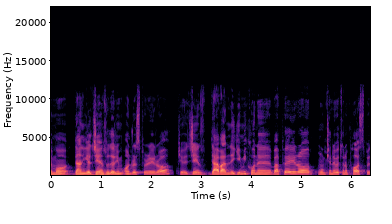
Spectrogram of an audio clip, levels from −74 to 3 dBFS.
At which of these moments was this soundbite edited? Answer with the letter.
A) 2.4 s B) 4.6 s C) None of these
A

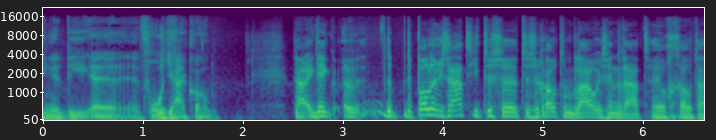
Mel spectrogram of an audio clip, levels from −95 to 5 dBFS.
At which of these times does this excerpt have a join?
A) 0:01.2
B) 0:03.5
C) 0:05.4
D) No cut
D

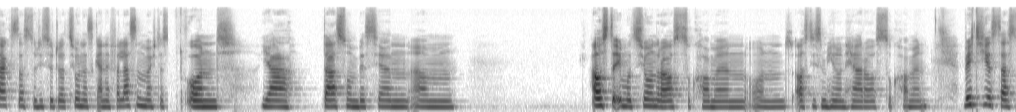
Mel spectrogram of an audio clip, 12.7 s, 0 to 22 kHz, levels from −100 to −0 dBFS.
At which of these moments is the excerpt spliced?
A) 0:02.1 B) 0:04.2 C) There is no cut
A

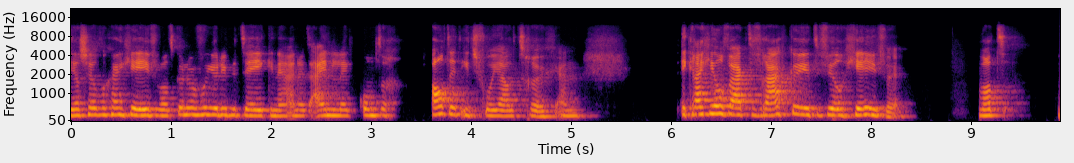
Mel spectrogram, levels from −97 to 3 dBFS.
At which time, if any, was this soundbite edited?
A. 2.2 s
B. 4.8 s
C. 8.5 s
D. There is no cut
D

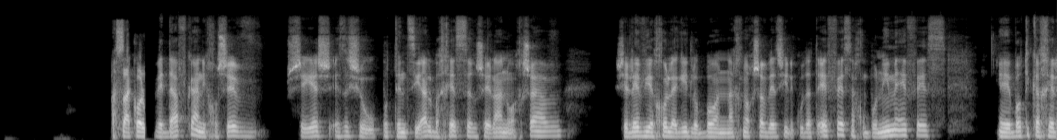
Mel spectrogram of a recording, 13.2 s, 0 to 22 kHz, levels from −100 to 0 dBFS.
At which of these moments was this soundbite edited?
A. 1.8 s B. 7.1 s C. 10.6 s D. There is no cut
A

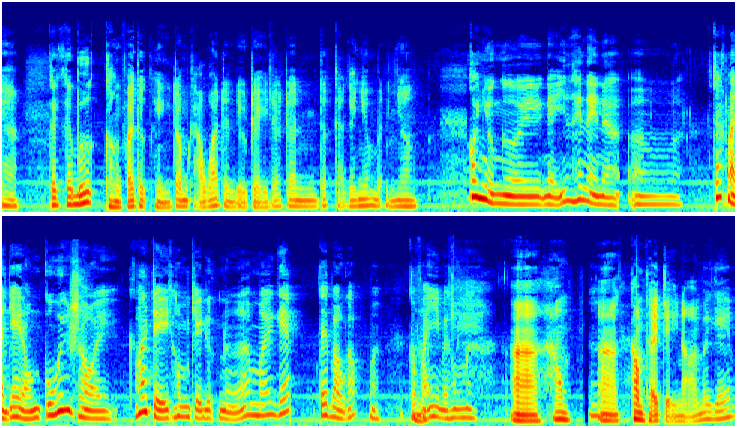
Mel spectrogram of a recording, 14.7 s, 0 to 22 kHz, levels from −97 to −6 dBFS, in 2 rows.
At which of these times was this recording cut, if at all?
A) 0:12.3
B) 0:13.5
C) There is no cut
B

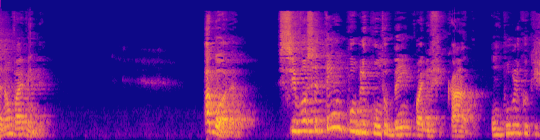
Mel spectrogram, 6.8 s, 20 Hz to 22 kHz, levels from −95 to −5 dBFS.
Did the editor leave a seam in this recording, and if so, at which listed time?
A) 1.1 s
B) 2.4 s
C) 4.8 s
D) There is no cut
C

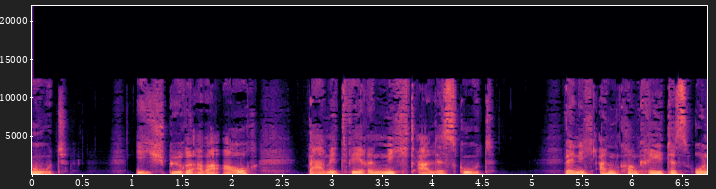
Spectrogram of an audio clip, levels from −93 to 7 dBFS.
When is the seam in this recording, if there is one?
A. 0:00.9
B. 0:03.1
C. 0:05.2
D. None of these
A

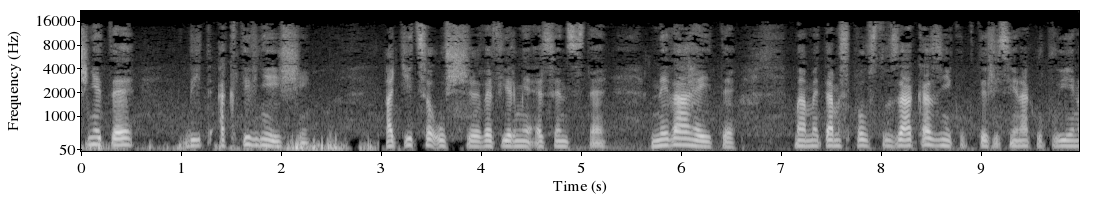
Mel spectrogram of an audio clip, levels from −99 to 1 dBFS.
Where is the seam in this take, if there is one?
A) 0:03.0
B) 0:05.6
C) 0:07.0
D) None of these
A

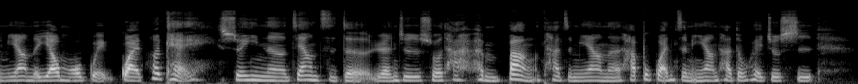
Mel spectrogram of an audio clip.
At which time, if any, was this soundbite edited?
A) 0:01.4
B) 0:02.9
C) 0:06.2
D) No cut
A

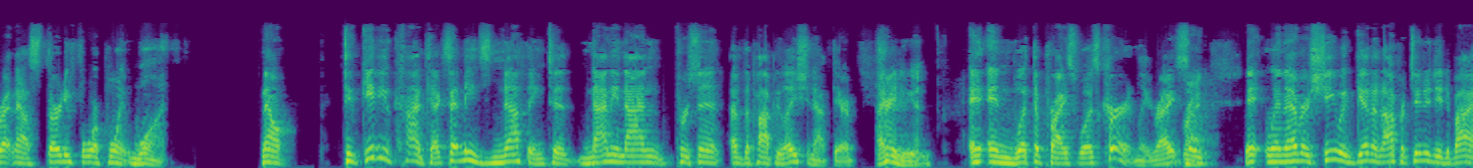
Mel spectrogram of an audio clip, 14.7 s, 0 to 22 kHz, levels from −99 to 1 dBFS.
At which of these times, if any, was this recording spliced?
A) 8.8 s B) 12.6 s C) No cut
A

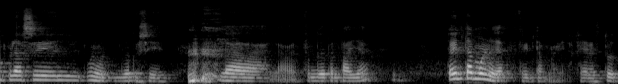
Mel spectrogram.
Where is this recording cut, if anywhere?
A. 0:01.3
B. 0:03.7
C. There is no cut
A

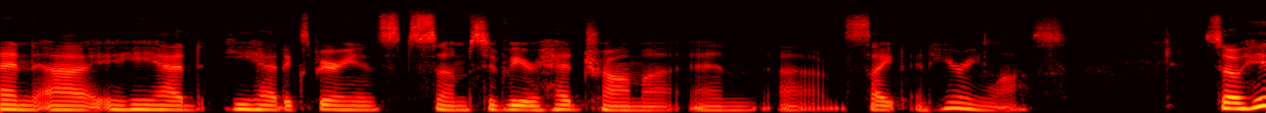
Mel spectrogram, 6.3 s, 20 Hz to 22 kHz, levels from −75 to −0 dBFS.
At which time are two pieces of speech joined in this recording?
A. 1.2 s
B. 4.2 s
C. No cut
B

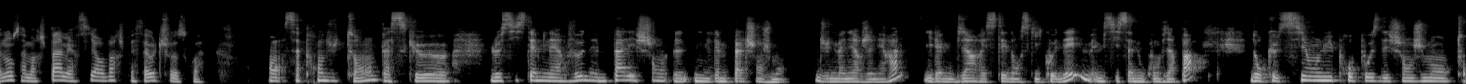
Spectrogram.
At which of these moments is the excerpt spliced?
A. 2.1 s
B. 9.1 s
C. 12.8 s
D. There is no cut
D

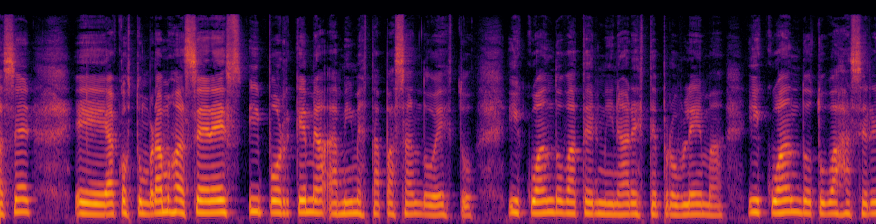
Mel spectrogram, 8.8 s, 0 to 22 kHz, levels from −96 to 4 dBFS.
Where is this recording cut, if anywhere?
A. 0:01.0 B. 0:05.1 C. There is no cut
C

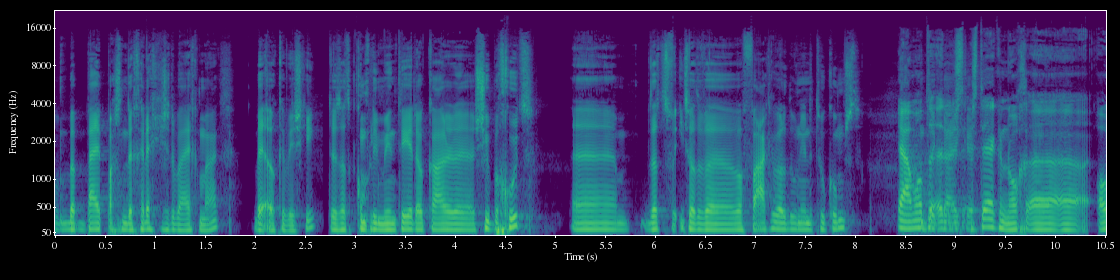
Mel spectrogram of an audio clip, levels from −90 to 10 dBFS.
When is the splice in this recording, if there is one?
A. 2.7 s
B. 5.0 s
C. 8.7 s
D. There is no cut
A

